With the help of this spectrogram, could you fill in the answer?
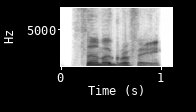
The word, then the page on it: Thermography: British English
